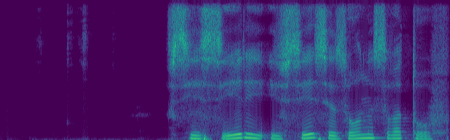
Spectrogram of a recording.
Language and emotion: Russian, neutral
